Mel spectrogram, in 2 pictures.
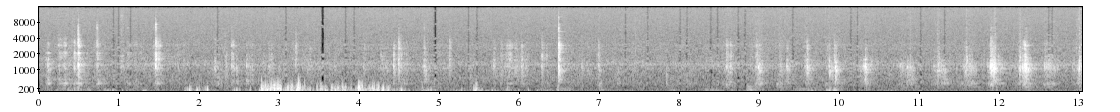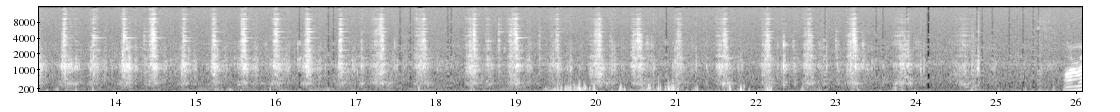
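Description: Faint light metallic clicks from the mower blade and its mounting bolt being worked onto the star-shaped spindle under the deck. They are sparse at first and come several a second in the second half, with two brief low rumbles of handling.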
